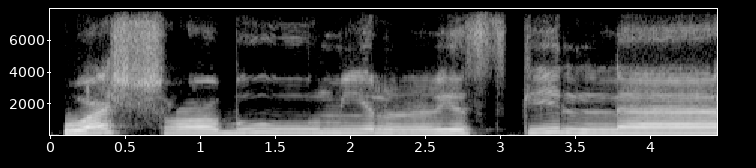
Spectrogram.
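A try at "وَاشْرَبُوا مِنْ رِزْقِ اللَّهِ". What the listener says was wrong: Rizki tanpa angin. Rizki enggak qalqalah.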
